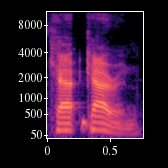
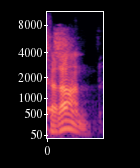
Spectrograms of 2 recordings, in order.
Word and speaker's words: Karan: Everybody probably says, right, Karen. Yeah, They say, yeah, it's more like Yeah. Karan.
